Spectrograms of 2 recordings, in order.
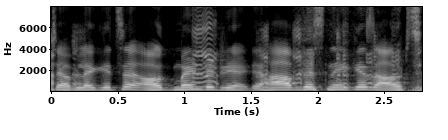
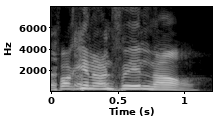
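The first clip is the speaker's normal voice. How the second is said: pitched-up swearing, said directly; 5 semitones higher, 4 dB louder than usual. Imitating Gary Vee swearing at someone who failed: Gary Vee swearing at you. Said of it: "He just swears at you".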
